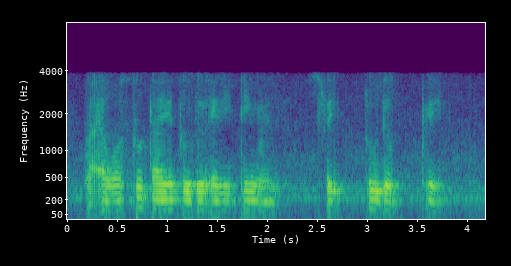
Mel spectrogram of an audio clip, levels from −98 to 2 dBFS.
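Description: G.723.1 codec damage runs through the whole speech clip. This narrowband telephony codec codes the voice in 30 ms frames at a very low rate, and the heavy coarseness points to roughly 6.3 kbit/s. Nothing above 4 kHz survives, so the voice is muffled and hoarse, and the slowly updated vocal model smears consonants into one another.

VoIP packet loss concealed by the speech codec strikes at 0.56 to 0.61 s and again at 2.12 to 2.17 s, each time dropping about 30 ms of audio. The decoder filled each gap by repeating its last pitch and filter settings at falling gain, so the sound briefly turns into a fading buzzy tone or coloured noise. Because every frame builds on the one before, the voice stays weakened just after each gap.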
